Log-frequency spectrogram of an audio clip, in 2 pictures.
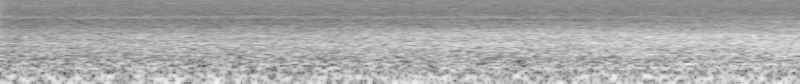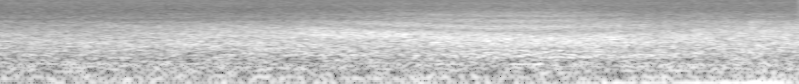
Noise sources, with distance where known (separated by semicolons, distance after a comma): medium-sounding engine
